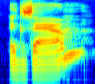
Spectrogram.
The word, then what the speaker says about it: exam: KS sound facts um exit exam examine those are all gz EGS EGS exit exit criteria next word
